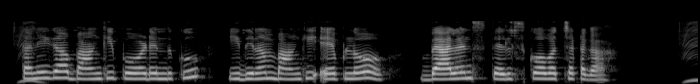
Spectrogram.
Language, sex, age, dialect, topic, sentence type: Telugu, female, 18-24, Southern, banking, statement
